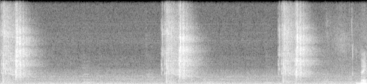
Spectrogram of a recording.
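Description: A still camera's shutter firing three times, about two seconds apart, each a short, sharp mechanical click.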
